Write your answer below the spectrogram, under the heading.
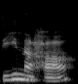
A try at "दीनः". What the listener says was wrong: Dina is not Dina. This is long.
